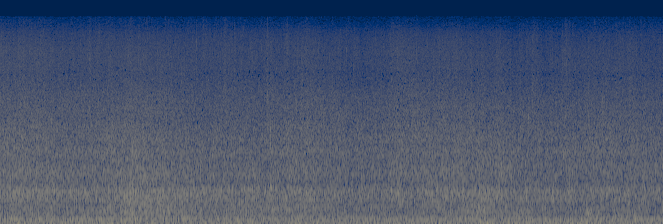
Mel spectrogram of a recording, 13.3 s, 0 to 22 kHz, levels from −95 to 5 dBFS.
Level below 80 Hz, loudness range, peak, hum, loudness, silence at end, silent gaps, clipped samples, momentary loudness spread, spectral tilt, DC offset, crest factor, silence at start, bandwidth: -50 dBFS; 2 LU; -26 dBFS; none; -41 LUFS; 0 s; none; under 0.1%; 3 LU; -4 dB/octave; under 0.1%; 16 dB; 0 s; 16.5 kHz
